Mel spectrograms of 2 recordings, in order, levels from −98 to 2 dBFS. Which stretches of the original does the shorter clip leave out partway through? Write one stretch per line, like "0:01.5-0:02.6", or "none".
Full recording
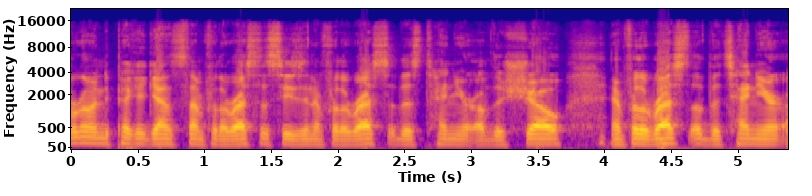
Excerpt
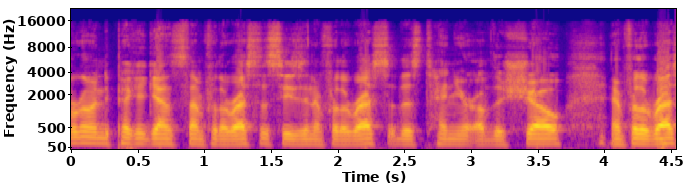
none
